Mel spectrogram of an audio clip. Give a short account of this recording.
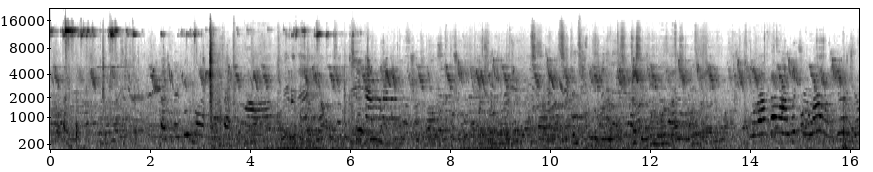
enregisté lor du tournage pigalle la nuit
